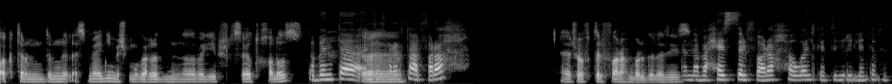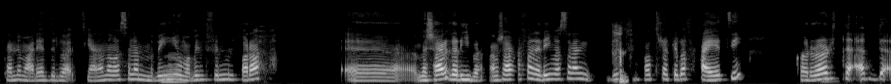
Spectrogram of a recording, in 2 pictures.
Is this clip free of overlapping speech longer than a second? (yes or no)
yes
